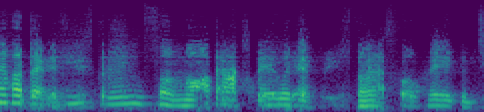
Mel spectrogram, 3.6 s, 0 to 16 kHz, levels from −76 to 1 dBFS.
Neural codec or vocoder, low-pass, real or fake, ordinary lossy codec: codec, 44.1 kHz, 0.9 kbps, DAC; 14.4 kHz; fake; none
